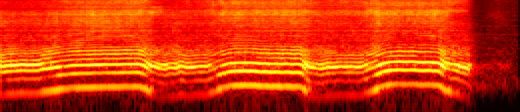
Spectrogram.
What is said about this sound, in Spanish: Lo único que estoy haciendo es apretar excesivamente el aro sobre mis labios, y como veis el sonido cambia.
